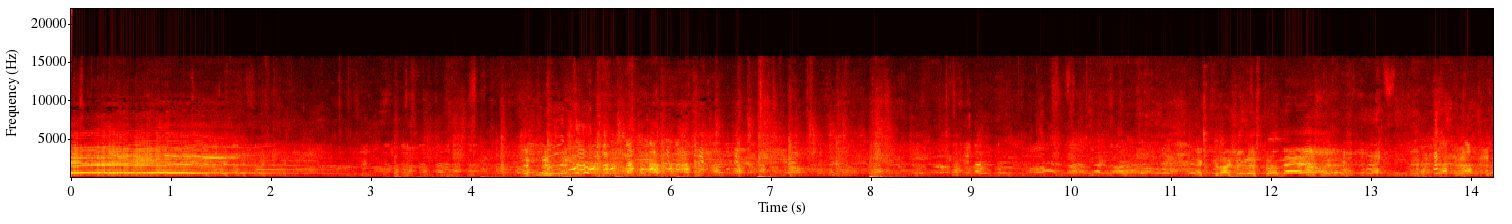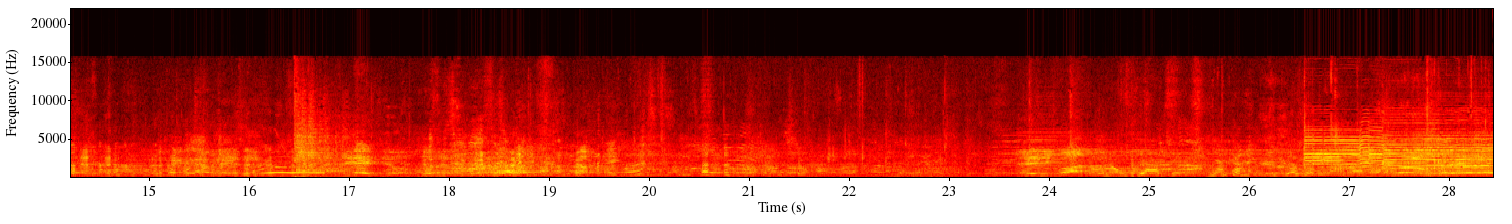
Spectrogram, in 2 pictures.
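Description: A crowd of people chatters and laughs nearby.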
